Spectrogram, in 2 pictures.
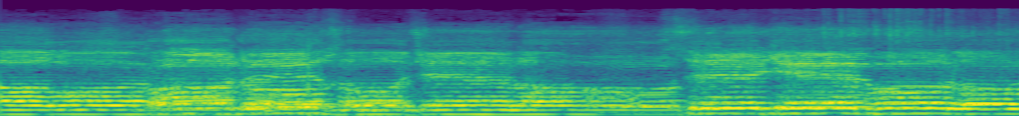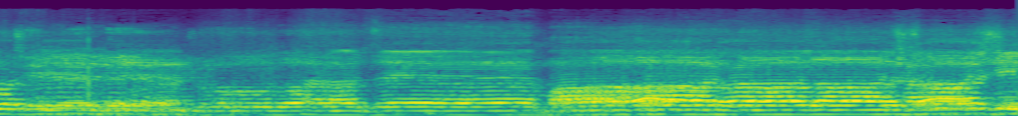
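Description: A group of men chanting together in unison, in long drawn-out phrases with short breaks between them.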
